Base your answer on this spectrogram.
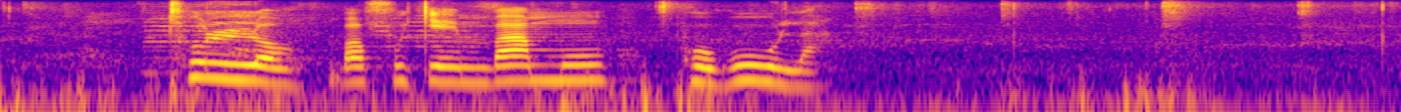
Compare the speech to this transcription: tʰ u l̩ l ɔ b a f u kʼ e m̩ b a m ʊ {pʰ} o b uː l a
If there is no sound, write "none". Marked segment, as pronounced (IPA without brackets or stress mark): pʰ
